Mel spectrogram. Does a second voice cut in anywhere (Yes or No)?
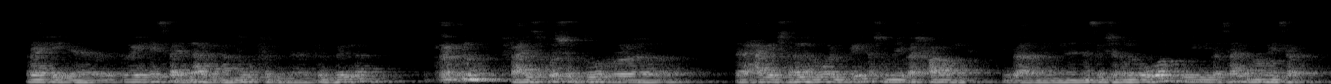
No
